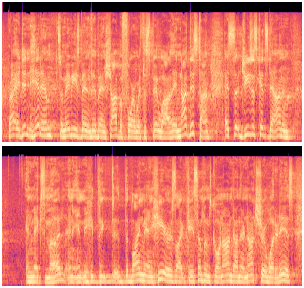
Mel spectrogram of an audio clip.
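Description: Amid light background noise, a man with a fairly high pitch speaks at a fairly quick pace with ordinary pitch variation. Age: 20s. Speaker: pastor. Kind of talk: sermon. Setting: church. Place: church. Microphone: headset.

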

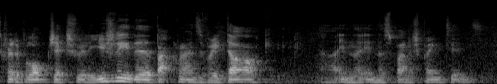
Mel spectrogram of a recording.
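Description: A man at a fairly low pitch and moderate pace, monotone and flat, with audible room echo. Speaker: artist. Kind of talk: informal presentation of own artwork. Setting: art studio. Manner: hesitant, many fillers.

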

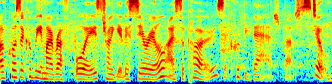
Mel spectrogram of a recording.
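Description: With lively intonation and a fairly slow pace, a woman speaks in a dry sound with no echo while noticeable background noise runs underneath. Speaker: shopping vlogger. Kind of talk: casual vlog chat. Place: shop. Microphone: phone near.

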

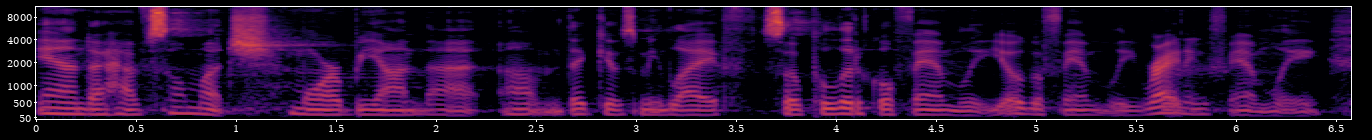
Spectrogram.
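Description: Fairly quick and marked by vocal fry, a woman's very deep, low voice moves with ordinary pitch variation. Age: 30s. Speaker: novelist; author on a panel. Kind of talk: panel discussion. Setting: stage with audience. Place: hall. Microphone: handheld.

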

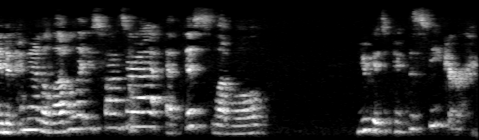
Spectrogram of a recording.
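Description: The voice swings very widely in pitch. Audible room echo and light background noise are present. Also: woman, high pitch for a woman, moderate pace. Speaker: association chapter leader; presenter. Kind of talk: event introduction. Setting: stage with audience. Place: meeting room.

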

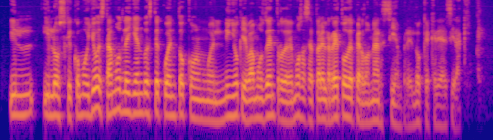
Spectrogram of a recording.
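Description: Against a quiet background, a man with a medium pitch talks at a very fast pace in an animated tone, with ordinary pitch variation and hardly any pauses. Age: old. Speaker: pastor. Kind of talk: storytelling. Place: home room. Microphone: earbuds.

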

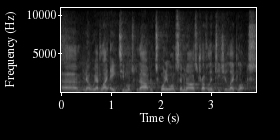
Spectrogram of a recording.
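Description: A man talks fairly quickly as faint music plays behind him. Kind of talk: interview answer. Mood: relaxed, reflective. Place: gym.

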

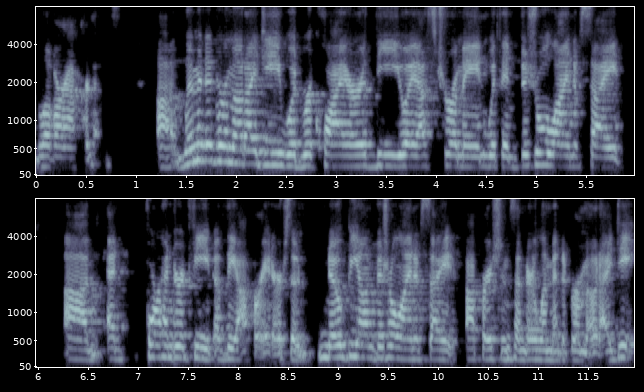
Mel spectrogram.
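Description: A woman with a bright, sharp tone speaks at a moderate pace with ordinary pitch variation against a quiet background. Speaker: panelist. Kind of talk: panel discussion answer. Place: home room. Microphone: webcam.

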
